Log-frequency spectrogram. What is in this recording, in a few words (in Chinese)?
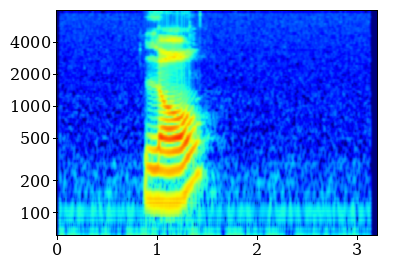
"楼", Lóu; Kata benda; Gedung; Lantai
